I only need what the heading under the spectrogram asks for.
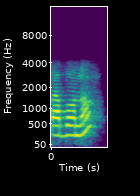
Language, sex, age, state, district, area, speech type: Assamese, female, 30-45, Assam, Morigaon, rural, conversation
